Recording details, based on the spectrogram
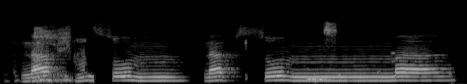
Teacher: Ada mim, ada gunnah musyaddadah. Tuh, ditekan habis-habisan tuh.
